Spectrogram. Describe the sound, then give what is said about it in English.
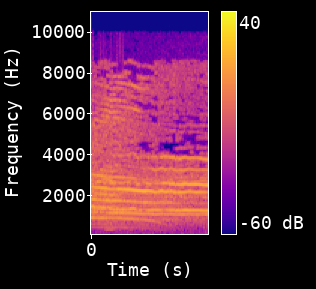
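A crowd of Rivers and Niger Delta performers cheering wildly after a governor announces they will each go home with 10 million naira, a dense, steady roar of many voices with high-pitched shrieks and wails riding on top, loud and unbroken throughout. “And the crowd went wild.”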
